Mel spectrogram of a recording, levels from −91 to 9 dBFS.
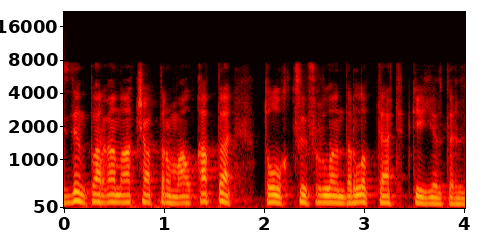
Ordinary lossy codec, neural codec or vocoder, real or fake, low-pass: none; codec, 16 kHz, 2 kbps, FunCodec, trained on Chinese and English, 25 frames a second; fake; none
